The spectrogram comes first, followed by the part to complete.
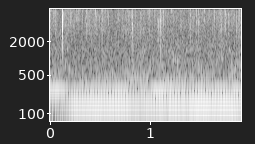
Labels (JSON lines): {"label": "biophony, midshipman", "recorder": "SoundTrap 500"}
